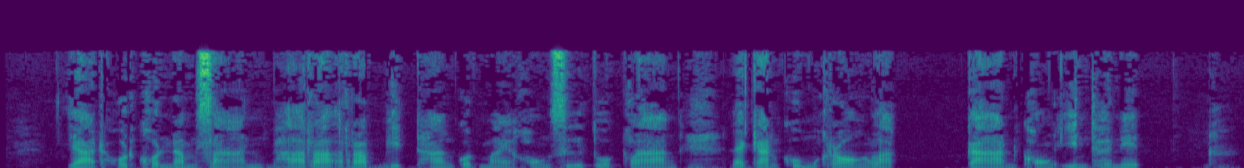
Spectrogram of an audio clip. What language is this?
Thai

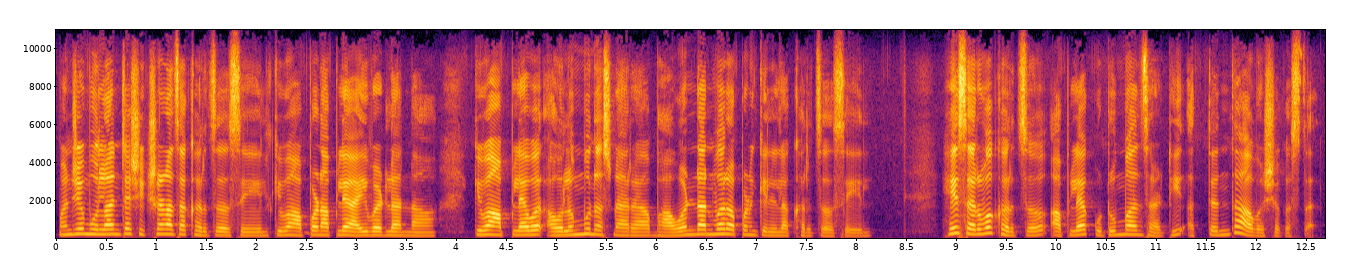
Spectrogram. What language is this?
Marathi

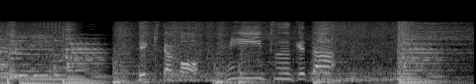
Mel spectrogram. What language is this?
Japanese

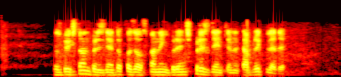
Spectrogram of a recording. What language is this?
Uzbek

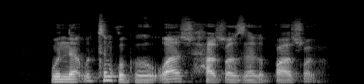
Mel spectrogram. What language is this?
Kabardian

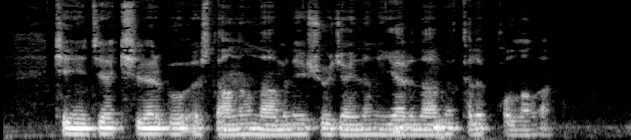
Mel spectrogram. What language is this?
Uyghur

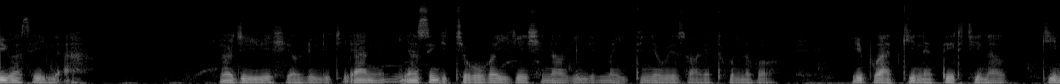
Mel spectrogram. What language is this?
Kalenjin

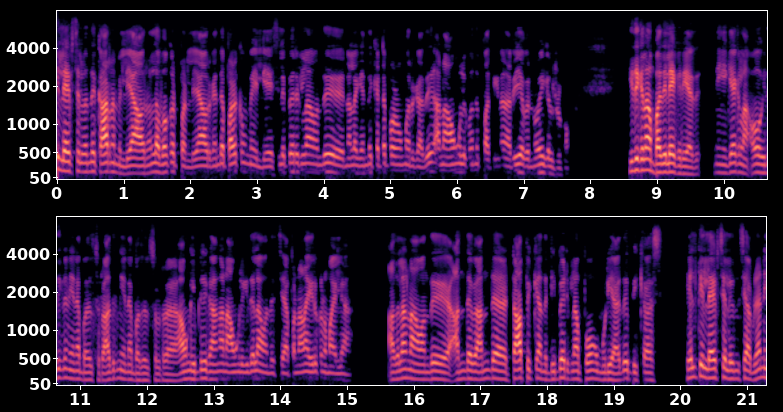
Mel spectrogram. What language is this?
Tamil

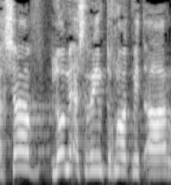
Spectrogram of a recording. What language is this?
Hebrew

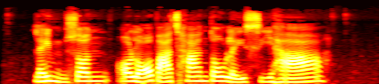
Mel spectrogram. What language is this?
Cantonese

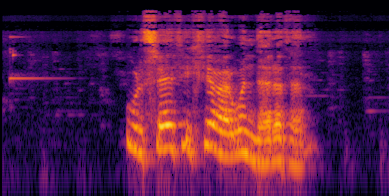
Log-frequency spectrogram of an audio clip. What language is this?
Kabyle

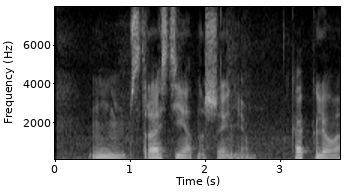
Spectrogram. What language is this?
Russian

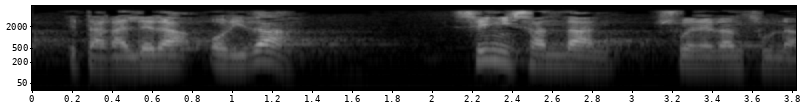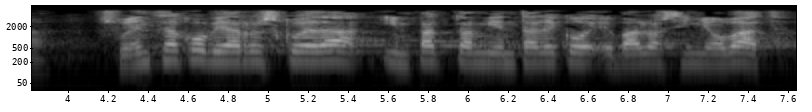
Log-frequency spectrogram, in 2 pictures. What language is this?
Basque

